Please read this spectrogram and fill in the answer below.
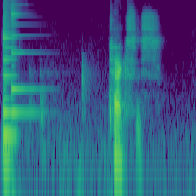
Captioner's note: buzzer ringing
